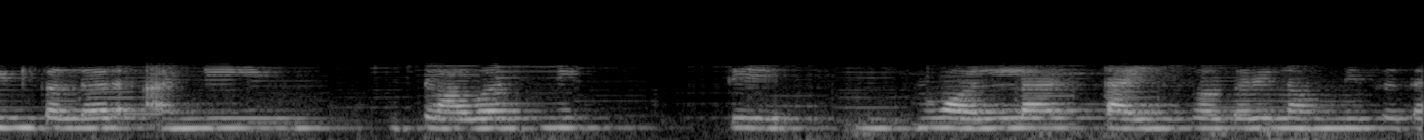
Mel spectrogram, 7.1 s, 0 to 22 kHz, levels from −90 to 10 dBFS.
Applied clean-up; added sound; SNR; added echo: neural separator model SepFormer DNS4.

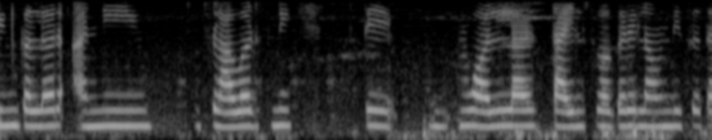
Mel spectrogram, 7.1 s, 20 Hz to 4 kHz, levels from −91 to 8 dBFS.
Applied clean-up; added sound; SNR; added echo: none; none; none; none.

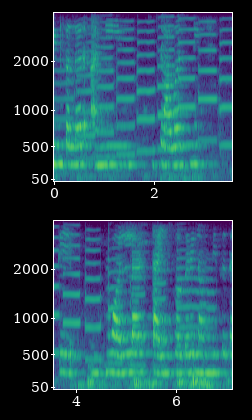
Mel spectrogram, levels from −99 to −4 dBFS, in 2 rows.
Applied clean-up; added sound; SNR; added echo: none; Trumpet; 11 dB; reverberation time 0.9 s.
